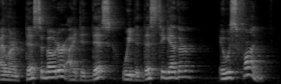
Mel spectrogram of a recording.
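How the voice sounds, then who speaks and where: A man's lively intonation at a moderate pace, with audible room echo. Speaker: vlogger giving advice. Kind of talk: casual advice vlog. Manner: soft-spoken.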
